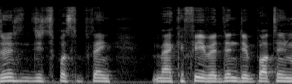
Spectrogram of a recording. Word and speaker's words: McAfee: What, John McAfee? – McAfee, okay. Yes, yeah. Because I'm saying McPhee.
